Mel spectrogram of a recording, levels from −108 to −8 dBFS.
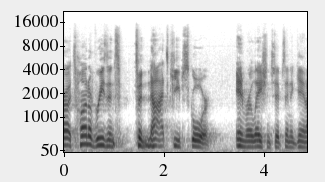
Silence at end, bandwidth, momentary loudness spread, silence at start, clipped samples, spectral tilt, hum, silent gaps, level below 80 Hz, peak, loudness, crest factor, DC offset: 0 s; 13.5 kHz; 9 LU; 0 s; under 0.1%; -5 dB/octave; none; none; -68 dBFS; -14 dBFS; -34 LUFS; 20 dB; under 0.1%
